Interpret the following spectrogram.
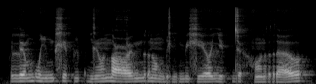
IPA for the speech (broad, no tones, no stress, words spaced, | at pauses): lʲɔm wimxʲɜpip ɡʲõ nɔʕømrõɡ͡beɡ myxʲøʊ̯ lʲøpdø hõ rɜʊ̯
